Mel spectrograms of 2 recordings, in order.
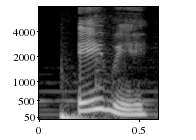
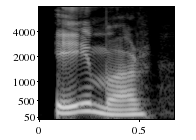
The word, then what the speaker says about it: Aimer: which I saw is Amer was actually pronounced it was like the chat was telling me it was pronounced in like kind of French way of saying that word which so went for Amy but I'm not 100%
